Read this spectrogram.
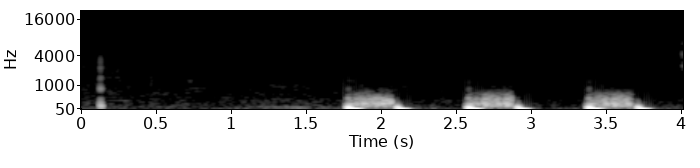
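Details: Heart murmur in an adult male patient sitting forward with breath held after a deep breath out, pulse felt at the neck: regular heartbeat near 75 a minute with a rushing murmur filling the gap between heart sounds.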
